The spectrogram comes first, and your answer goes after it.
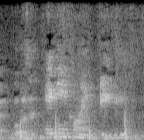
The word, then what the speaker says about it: Aveen: Aveen Klein. A-D? A-V-E-E-N. Is how you pronounce it.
